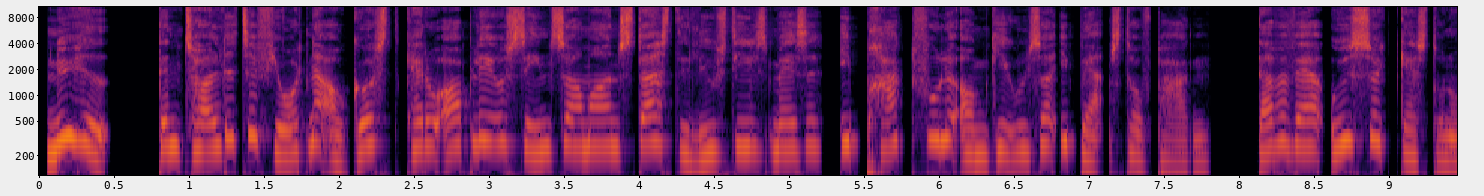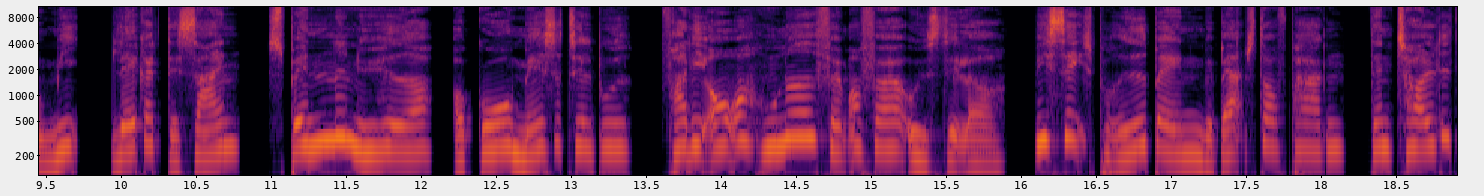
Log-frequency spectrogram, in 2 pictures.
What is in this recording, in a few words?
radiospot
